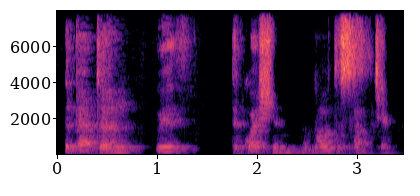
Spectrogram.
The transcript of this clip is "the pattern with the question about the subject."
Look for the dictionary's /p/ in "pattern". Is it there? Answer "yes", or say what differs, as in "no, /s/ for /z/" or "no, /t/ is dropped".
no, /b/ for /p/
